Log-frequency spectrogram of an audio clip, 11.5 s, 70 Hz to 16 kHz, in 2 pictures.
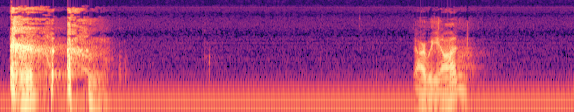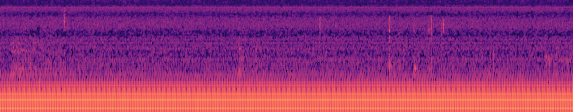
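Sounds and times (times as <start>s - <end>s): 
man coughing with raspy throat-clearing: 0.0s - 1.2s
faint low hum: 0.2s - 11.4s
speech: 4.2s - 4.8s.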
